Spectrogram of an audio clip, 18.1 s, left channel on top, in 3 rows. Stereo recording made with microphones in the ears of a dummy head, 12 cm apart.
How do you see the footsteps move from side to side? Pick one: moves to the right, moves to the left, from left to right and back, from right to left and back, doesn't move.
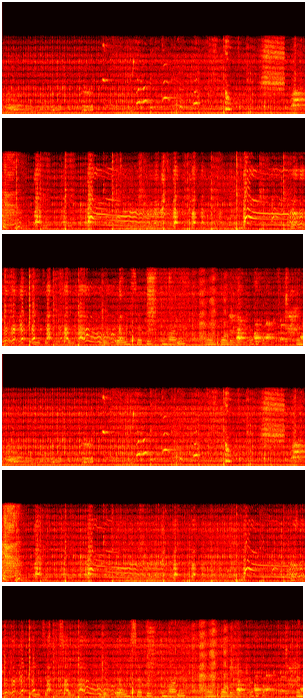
from right to left and back.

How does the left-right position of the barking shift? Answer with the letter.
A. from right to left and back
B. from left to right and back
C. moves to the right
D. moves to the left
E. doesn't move
D.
